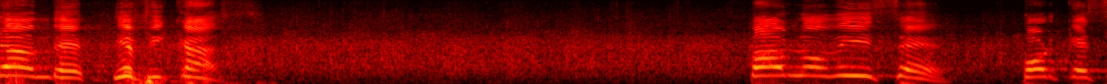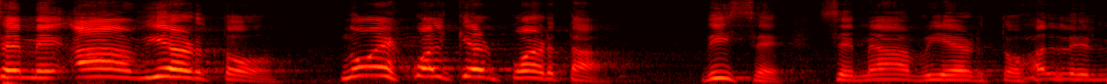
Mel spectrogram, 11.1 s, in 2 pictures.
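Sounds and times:
audience applauding: 0:00.0 - 0:05.7
speech: 0:00.2 - 0:01.2, 0:03.8 - 0:11.0.

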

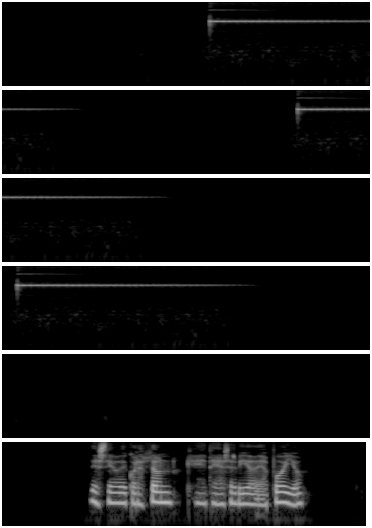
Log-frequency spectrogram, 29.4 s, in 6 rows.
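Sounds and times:
small meditation bells ringing: 0:02.8 - 0:06.0, 0:08.8 - 0:12.0, 0:14.9 - 0:18.1
speech: 0:25.7 - 0:28.6.

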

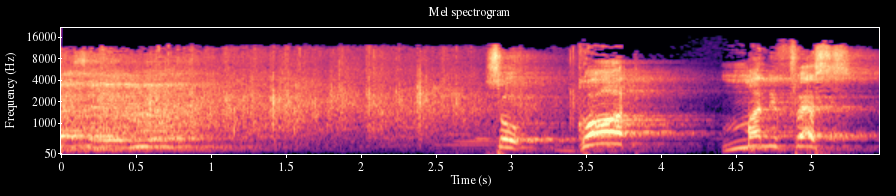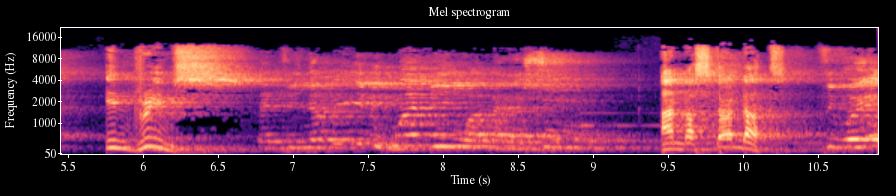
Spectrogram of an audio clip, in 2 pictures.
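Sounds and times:
audience clapping: 0:00.0 - 0:03.8
speech: 0:02.9 - 0:08.8, 0:09.4 - 0:10.8.

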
